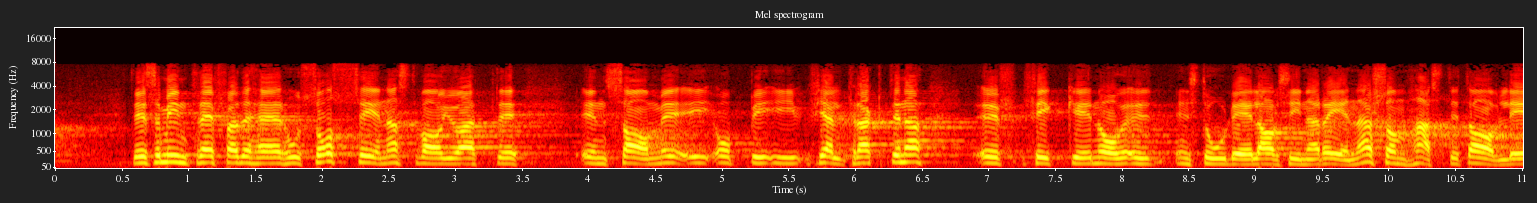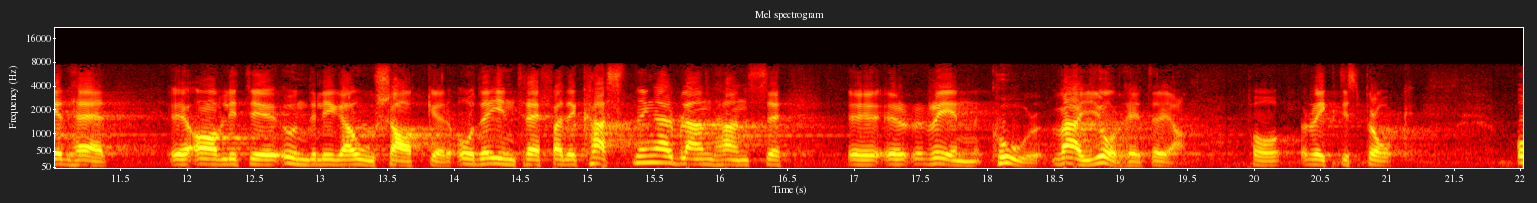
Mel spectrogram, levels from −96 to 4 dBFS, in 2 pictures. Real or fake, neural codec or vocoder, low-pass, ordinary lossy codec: real; none; none; none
